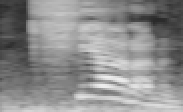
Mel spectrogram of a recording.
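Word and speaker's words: Kia: 영어권 사람들은 기아 브랜드에 대해서 우리하고 전혀 다르게 발음을 합니다. 키아라는 거죠. 아, 키아.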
